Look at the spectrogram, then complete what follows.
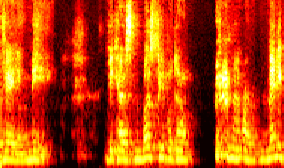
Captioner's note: clears throat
